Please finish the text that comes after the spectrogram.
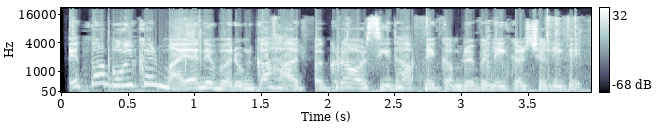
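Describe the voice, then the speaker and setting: A woman's voice: fairly low pitch, very animated, fairly quick, background noise. A woman narrating a scripted moral story as its storyteller.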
